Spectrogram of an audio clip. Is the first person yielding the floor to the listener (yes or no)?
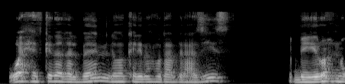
no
